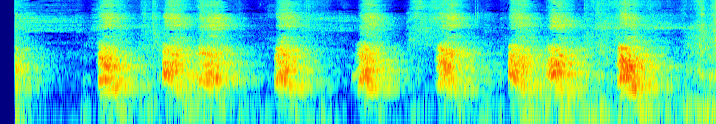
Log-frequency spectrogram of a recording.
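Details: Dog named Ludo in a morning barking competition indoors: loud, broad barks in irregular pairs and triplets, about ten barks over five seconds, with a small-room echo.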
